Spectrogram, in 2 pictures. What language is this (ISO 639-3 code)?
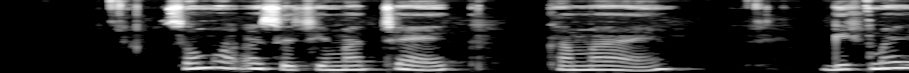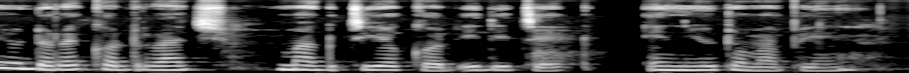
luo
